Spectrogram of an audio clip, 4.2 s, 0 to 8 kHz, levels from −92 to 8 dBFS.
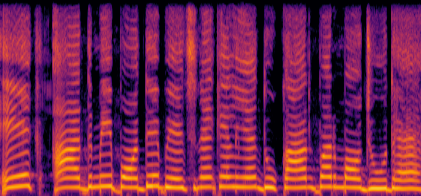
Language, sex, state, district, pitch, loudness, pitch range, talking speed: Hindi, female, Delhi, New Delhi, 380 Hz, -11 LUFS, 365-400 Hz, 155 wpm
